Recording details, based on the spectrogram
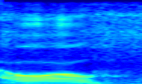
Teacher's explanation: ओ, औ किससे बोला जाता है? ओ, औ कंठ व ओष्ठ से बोला जाता है, तो इसे कंठोष्टीय कहेंगे।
